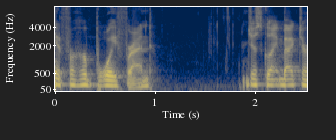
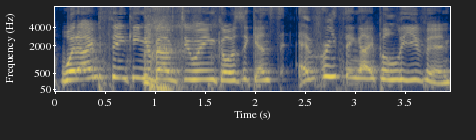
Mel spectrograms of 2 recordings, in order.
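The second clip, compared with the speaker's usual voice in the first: high mock girl voice; 10 semitones higher than usual. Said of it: "she's like".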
